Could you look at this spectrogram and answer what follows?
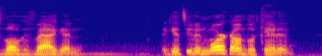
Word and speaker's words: Volkswagen: correct however with Volkswagen Germans do not say W's they put V's where W's are so it's not Volkswagen it's Volkswagen it gets even more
